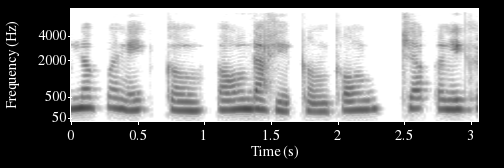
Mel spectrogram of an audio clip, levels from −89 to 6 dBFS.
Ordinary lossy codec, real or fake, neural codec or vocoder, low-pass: none; fake; codec, 24 kHz, 0.9 kbps, WavTokenizer, medium music audio release; 7.2 kHz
